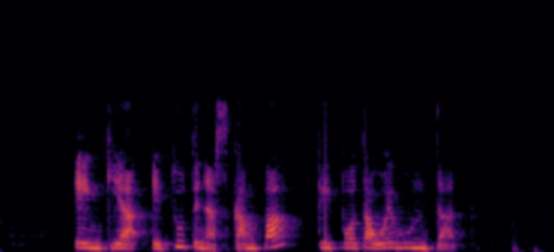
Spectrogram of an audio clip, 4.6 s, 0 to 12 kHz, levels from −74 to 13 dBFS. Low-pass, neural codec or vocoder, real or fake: 7.2 kHz; none; real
